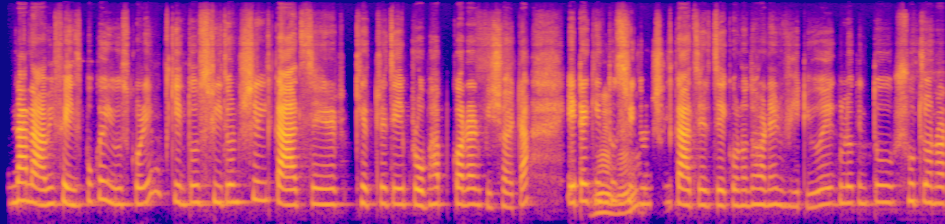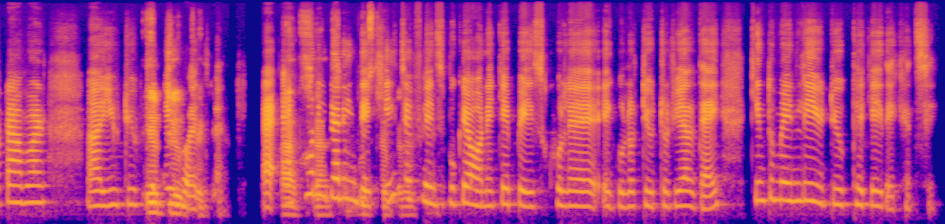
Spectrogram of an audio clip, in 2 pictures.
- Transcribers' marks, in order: other background noise
- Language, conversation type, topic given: Bengali, podcast, সামাজিক মাধ্যম কীভাবে আপনার সৃজনশীল কাজকে প্রভাবিত করে?
- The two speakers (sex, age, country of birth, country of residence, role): female, 30-34, Bangladesh, Bangladesh, guest; male, 30-34, Bangladesh, Bangladesh, host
